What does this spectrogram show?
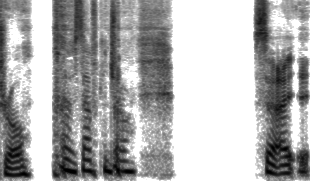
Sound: laughing

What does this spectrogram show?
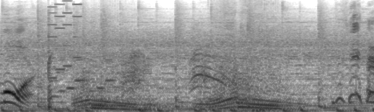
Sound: engine revving

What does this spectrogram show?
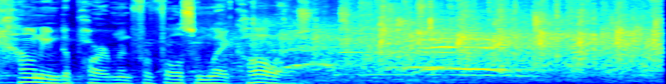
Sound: applause

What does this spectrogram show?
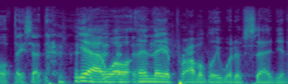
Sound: chuckle

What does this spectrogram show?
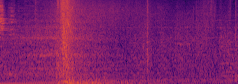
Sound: thump

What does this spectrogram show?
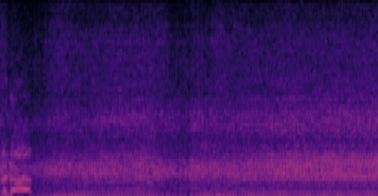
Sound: motorcycle rev

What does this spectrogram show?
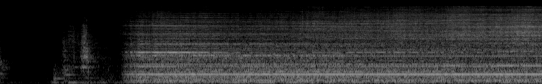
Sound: bandsaw whirring

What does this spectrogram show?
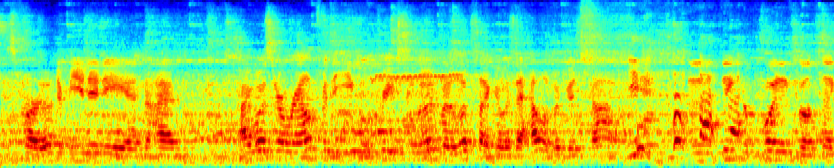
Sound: laughter

